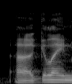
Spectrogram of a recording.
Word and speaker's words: Ghislaine: So you are pretty into conspiracies, and Ghislaine Maxwell, is that how you say it?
